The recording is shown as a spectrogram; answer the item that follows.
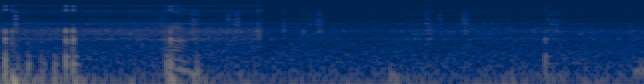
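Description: Kayak on moving river water: a few sharp knocks and splashes of the paddle in the first half second, then a steady wash of water.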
